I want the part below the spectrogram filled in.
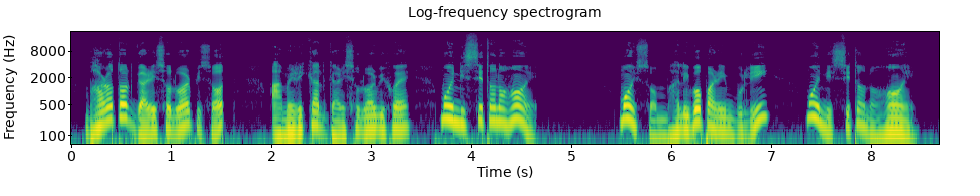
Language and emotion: Assamese, fearful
